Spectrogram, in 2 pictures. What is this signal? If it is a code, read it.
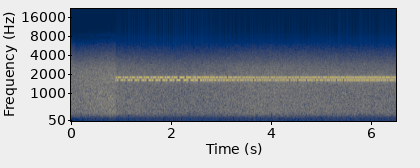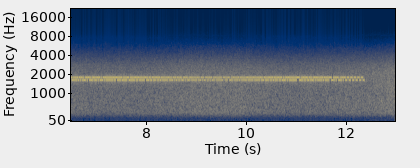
NAVTEX (SITOR-B), 100 baud, 170 Hz shift, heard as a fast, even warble, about 1700 Hz centre, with radio static. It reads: ZCZC KB73 NAV WARNING 322. WRECK IN PSN 19-44N 153-15E.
